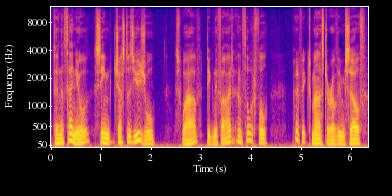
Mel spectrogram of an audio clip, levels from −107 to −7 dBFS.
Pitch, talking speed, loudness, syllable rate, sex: 115 Hz, 115 wpm, -16 LUFS, 5.0 syllables/s, male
